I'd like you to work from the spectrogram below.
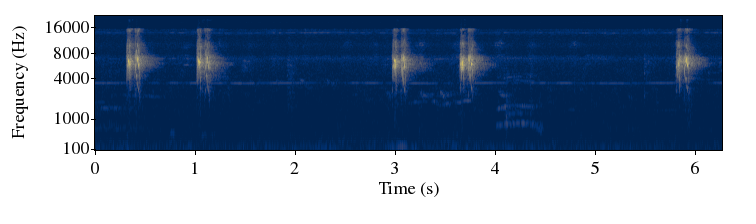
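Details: Sogon calling a rival, a harsh 'crecet cerecet' call: five short, dry, high bursts at irregular spacing over a quiet background.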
